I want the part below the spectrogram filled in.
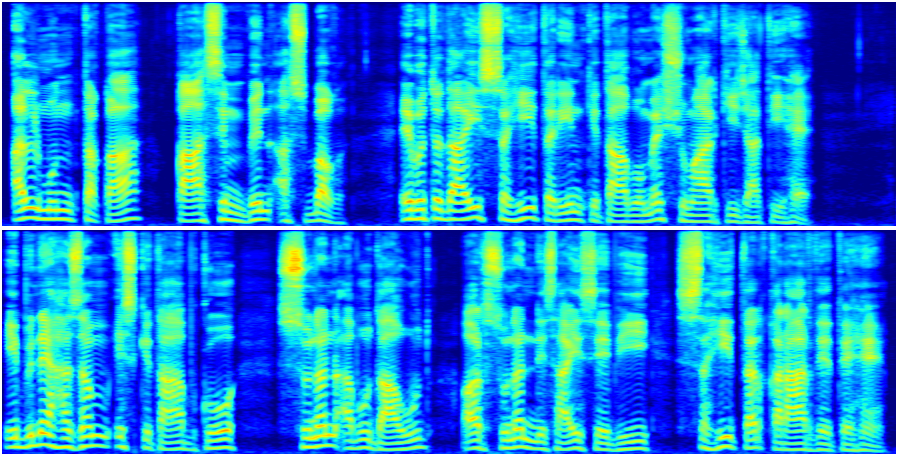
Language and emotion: Urdu, neutral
